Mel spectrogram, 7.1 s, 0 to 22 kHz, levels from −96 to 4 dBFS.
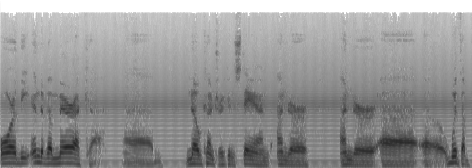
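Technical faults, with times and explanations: Throughout, mains buzz: sharp switching spikes from the 60 Hz power supply are leaking into the signal path, arriving twice per mains cycle, so the interference repeats 120 times a second and carries a dense ladder of harmonics reaching up into the kilohertz range. That spiky, harmonic-rich content is why it sounds as a steady, raspy buzz rather than a smooth hum. It sits roughly 15 dB below the speech.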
